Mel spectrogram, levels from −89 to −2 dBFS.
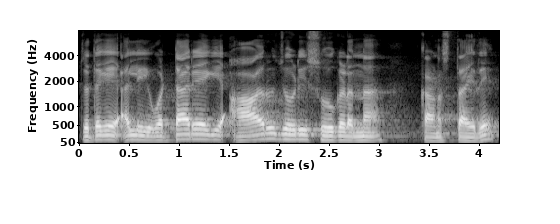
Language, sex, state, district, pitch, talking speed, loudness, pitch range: Kannada, male, Karnataka, Bidar, 110 Hz, 130 wpm, -15 LUFS, 105-130 Hz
